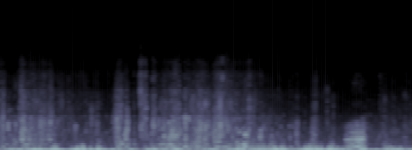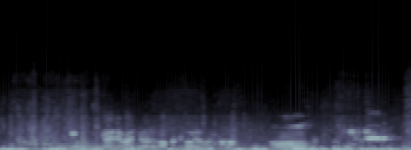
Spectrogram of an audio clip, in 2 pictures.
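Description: Water splashes against the side of a boat.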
